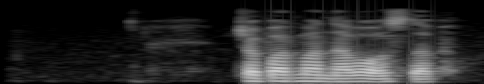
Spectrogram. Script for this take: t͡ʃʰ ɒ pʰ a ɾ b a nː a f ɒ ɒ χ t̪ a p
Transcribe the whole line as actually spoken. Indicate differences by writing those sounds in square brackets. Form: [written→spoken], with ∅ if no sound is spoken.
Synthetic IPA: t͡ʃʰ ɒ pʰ a ɾ [b→m] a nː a [f→v] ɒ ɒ [χ→s] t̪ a p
